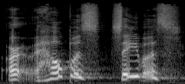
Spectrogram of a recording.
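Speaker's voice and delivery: high, loud cry for help; mock panic. Disciples begging Jesus to save them from drowning, mock panic. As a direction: plead frantically, hamming up the terror. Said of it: "the disciples are freaking out".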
